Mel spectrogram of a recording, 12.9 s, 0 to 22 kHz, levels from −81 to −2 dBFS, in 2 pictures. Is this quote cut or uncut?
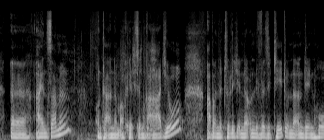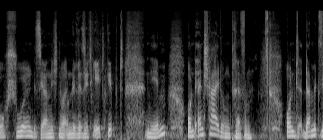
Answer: cut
